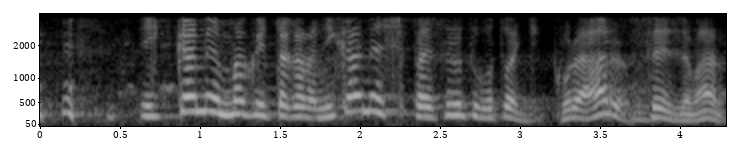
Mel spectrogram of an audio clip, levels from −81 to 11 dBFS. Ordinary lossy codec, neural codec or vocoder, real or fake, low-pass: none; vocoder, 44.1 kHz, 128 mel bands every 512 samples, BigVGAN v2; fake; 3.6 kHz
